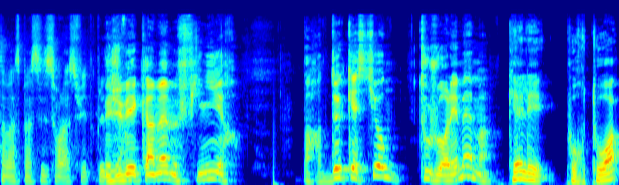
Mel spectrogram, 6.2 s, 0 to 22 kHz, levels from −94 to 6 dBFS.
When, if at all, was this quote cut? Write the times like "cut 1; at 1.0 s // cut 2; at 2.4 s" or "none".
cut 1; at 0.9 s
